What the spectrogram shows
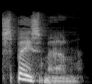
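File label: "spaceman", English, British English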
